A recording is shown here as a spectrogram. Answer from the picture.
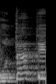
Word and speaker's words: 御館: がこれがいわゆるホタテの乱というやつなんですね音や方と書いて見立てではなくてこれホタテと読みますホタテのナンと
